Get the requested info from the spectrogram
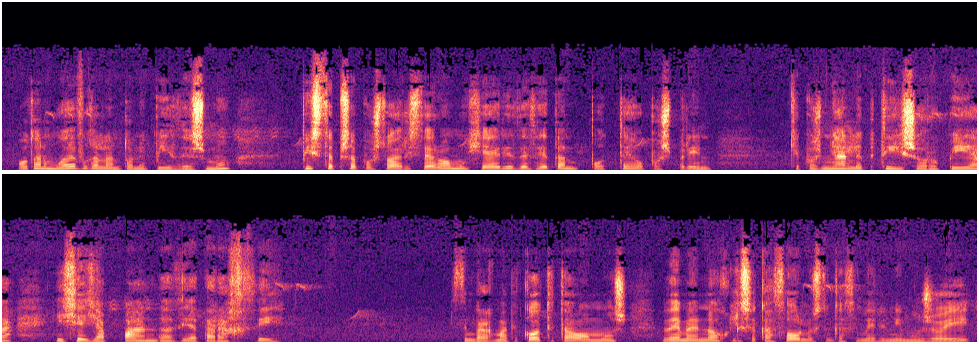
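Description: An actress playing a quiet, lonely young woman who tells her own story in a radio play, in a calm, measured, reflective way. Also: medium pitch, dry recording, close to an everyday voice. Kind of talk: radio play monologue, literary first-person narration.

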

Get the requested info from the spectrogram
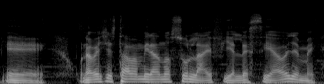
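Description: Podcast host guy, lowish voice, upbeat motivational chat, faint music behind. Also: fairly quick, a little mellow. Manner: encouraging, motivational, frequent restarts. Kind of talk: casual conversational interview.

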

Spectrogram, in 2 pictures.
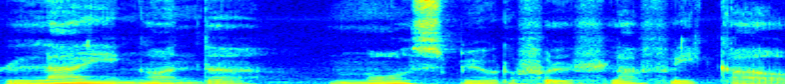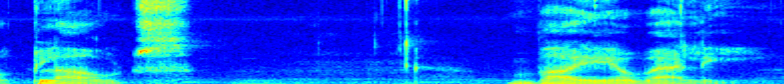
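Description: A man with an extremely deep voice guides a sleep meditation very slowly. His delivery is hushed, with long pauses and a gravelly fry in the low notes. Phrases often trail off into breath. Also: slight background noise. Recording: soft music behind the voice. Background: soft music.

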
